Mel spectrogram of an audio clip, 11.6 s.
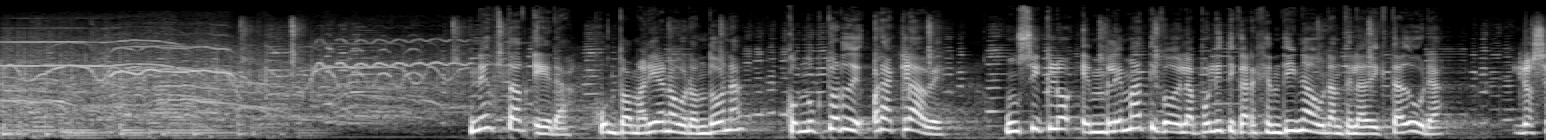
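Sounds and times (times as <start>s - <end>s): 
crowd booing: 0.0s - 3.9s
speech: 3.6s - 11.5s.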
